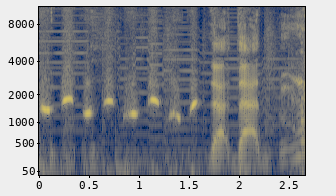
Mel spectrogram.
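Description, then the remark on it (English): A person whistles a quick, bouncy tune of about eight short notes, imitating a former co-worker's whistling. It ends with two louder, breathier vocal bursts, clear with no background. “But I almost murdered a co-worker once, a former co-worker of both of ours, who would walk through the hallways going...”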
